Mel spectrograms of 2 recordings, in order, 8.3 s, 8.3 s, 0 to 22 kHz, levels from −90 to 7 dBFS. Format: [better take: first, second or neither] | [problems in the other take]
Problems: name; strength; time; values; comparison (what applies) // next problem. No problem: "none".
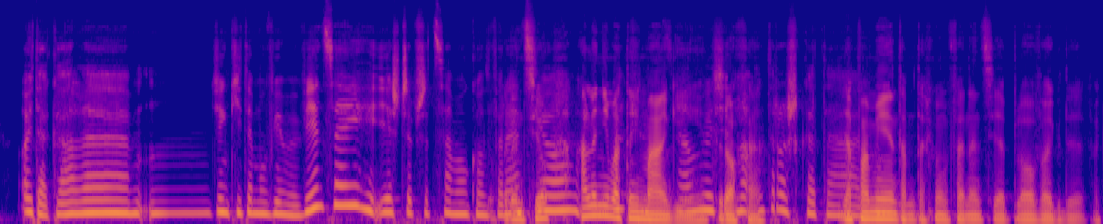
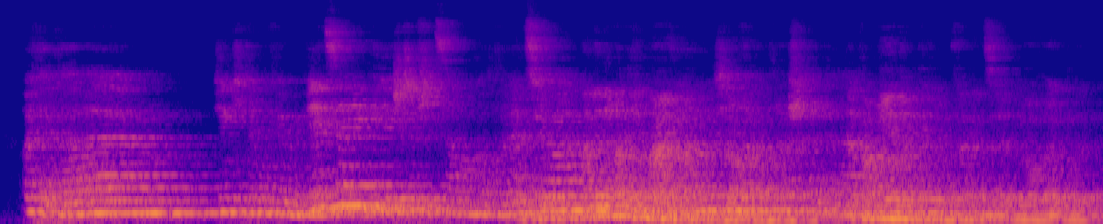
first | off-mic speech; far // room echo; strong; dies away in 1.6 s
